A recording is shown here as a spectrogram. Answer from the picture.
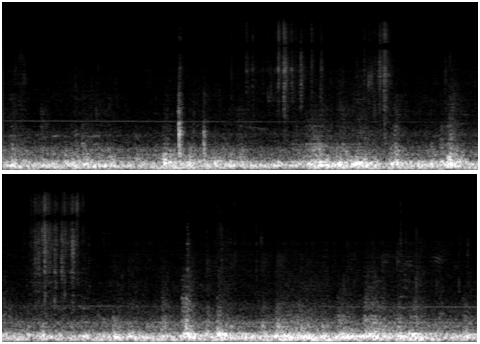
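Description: Passenger train coach rolling along the track, heard from inside: a steady low rumble with a few sharp knocks from the wheels and several short hisses in the middle.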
